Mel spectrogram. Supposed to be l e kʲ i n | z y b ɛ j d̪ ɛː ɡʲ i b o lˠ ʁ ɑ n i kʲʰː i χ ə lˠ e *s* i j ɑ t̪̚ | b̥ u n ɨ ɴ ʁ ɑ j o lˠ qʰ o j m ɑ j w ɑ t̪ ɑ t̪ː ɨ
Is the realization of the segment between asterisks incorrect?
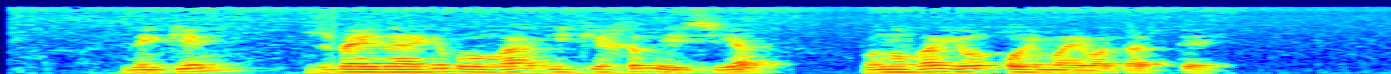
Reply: no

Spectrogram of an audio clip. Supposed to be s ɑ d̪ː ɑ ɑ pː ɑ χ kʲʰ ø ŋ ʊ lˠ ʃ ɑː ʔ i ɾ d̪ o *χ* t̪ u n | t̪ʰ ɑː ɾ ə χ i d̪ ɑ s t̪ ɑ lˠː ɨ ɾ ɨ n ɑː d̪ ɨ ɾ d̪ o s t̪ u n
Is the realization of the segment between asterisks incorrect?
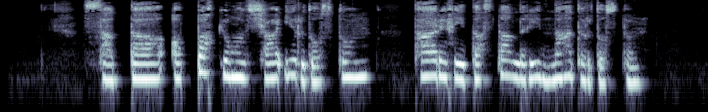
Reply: yes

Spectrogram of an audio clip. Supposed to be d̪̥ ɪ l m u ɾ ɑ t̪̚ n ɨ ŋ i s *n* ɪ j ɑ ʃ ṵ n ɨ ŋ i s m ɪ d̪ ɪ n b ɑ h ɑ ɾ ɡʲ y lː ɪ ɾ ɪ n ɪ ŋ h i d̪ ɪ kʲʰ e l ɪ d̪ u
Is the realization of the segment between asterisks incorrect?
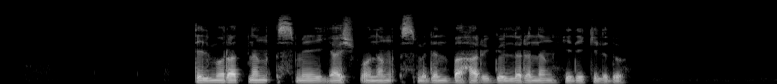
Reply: yes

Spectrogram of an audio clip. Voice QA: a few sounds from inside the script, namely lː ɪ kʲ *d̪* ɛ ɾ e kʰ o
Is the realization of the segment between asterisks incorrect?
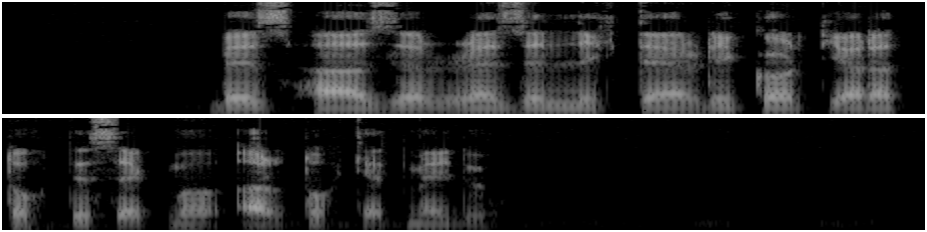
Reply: yes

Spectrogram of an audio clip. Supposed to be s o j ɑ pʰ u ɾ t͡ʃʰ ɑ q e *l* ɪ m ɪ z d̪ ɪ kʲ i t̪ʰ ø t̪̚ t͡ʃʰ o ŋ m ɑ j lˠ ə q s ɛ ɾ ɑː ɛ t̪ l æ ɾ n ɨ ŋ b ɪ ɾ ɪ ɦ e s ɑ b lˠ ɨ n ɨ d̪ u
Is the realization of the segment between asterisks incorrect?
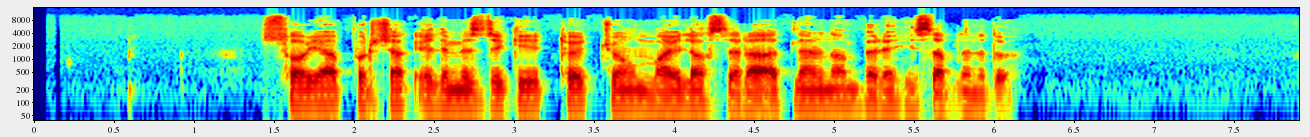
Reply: no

